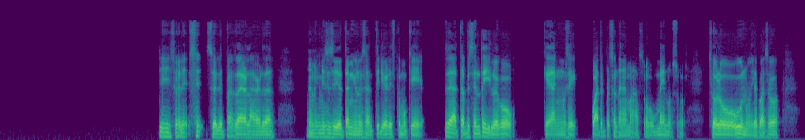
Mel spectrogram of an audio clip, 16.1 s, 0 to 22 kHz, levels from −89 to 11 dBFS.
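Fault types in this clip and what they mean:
Damaged data in a compressed stream: the decoder hits corrupted bytes, misreads those frames and has to resync on the next valid header, so the speech briefly breaks up. This happens at 2.20 s, and for roughly 50 ms each at 7.02 to 7.07 s, 9.62 to 9.67 s, 12.27 to 12.32 s and 15.04 to 15.08 s.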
